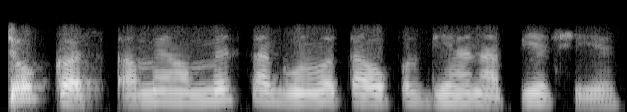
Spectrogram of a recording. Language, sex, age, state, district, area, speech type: Gujarati, female, 30-45, Gujarat, Kheda, urban, conversation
